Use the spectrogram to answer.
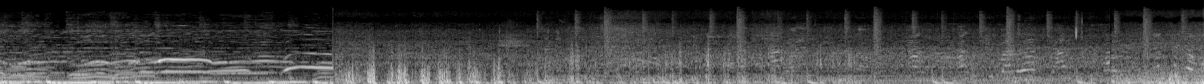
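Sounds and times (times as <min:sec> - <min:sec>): vehicle engine and road rumble: 0:00.0 - 0:12.0
faint music: 0:03.8 - 0:12.0
faint voices: 0:04.8 - 0:12.0.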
